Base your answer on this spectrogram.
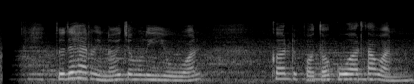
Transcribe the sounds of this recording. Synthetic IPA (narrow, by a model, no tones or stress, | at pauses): d̪̥ud̪eɦɛrlinɔd͡ʒɨŋlijuwɔn | kard̪ipɔt̪ɔkuwart̪awan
